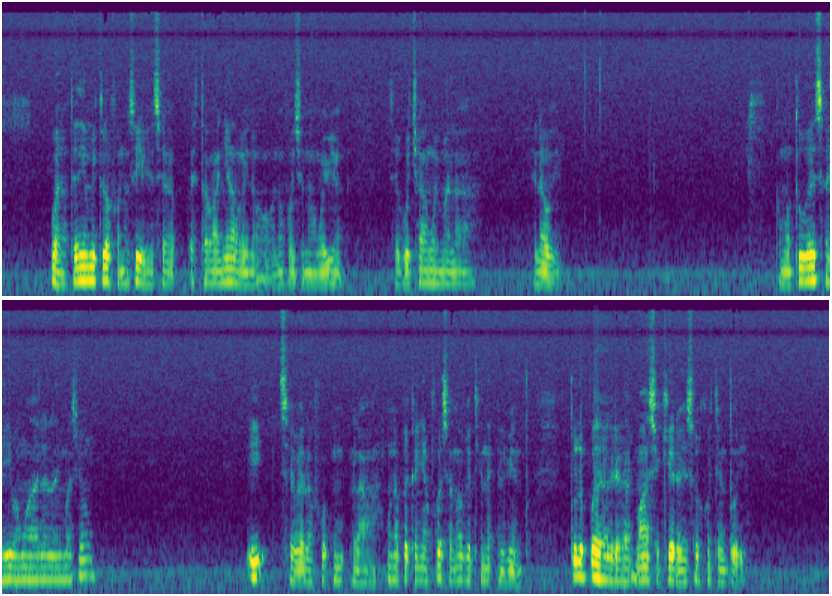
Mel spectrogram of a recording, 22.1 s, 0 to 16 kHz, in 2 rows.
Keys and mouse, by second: 8.9-10.8 drag, 16.1 middle click.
